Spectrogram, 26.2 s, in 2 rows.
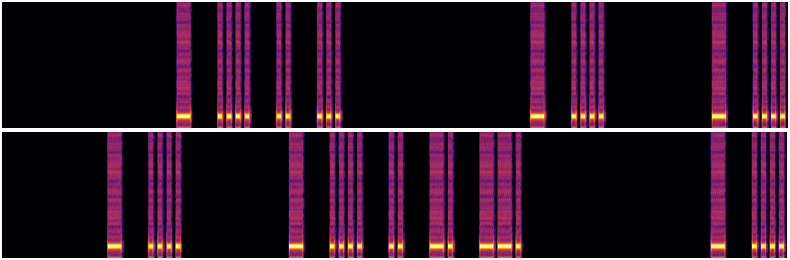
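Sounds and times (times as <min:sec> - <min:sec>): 
Morse code code groups at 10 WPM: 0:02.9 - 0:05.7, 0:11.8 - 0:13.1, 0:14.9 - 0:16.1, 0:17.9 - 0:21.8, 0:24.9 - 0:26.1.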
